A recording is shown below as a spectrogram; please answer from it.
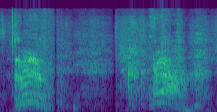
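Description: A man's voice: two loud, strained yells about a second apart, the second one longer.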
